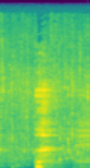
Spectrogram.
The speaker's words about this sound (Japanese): シャワーで髪を濡らしていきますね。お湯が目に入るとよろしくないので、少し目を閉じていてください。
